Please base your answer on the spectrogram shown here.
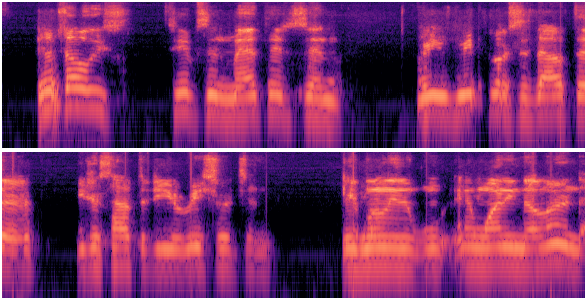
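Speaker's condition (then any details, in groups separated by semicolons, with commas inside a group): Cerebral palsy; speech unaffected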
